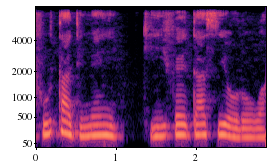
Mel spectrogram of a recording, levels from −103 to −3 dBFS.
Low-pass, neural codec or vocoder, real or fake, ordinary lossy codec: 7.2 kHz; none; real; none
